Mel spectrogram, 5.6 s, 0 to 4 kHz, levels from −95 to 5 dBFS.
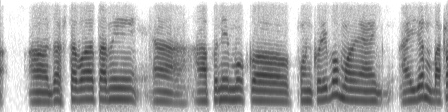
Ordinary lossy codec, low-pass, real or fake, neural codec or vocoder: Opus, 24 kbps; 3.6 kHz; real; none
